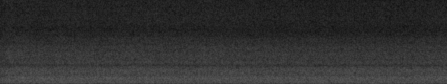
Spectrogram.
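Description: Steady rushing of a fast-flowing river, an even wash of water noise with no breaks.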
